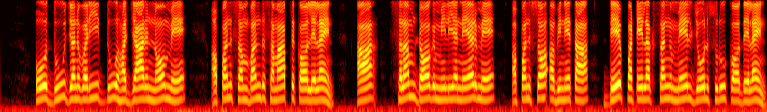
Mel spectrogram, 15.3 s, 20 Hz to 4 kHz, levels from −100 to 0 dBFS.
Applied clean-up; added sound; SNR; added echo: none; none; none; none.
